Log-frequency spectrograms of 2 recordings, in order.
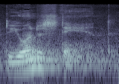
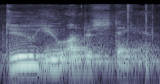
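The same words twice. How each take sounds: First: Whispered repeat of the question. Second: Slow, soft, low question; slow quiet question. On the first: Jesus presses the disciples again, now whispering. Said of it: "repeated as a whisper". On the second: Jesus asks his disciples after washing their feet, slow and quiet. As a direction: ask it gently and slowly, letting it sink in. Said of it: "and He asked them". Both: Acted.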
